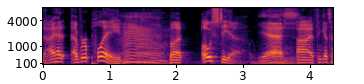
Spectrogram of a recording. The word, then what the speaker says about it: Ostia: And this was the first Moncala game that I had ever played, but Ostia. Yes. I think that's how it's pronounced.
